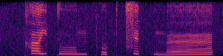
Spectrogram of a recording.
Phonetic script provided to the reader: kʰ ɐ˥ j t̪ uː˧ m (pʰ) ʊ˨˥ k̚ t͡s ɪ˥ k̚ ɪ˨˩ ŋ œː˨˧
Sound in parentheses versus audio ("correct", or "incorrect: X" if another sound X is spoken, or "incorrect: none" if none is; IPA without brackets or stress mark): correct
